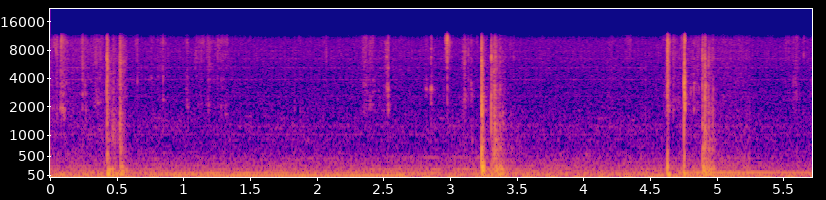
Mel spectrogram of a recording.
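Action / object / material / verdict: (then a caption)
scrape / soap bar / soap / none. A utility knife blade scrapes across the face of a solid, hand-sized oval bar of dark blue soap with a purple glitter layer, held in the palm, leaving streaks. Brief, bright scraping strokes stand out over a steady low rumble, with quieter scratches in between.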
